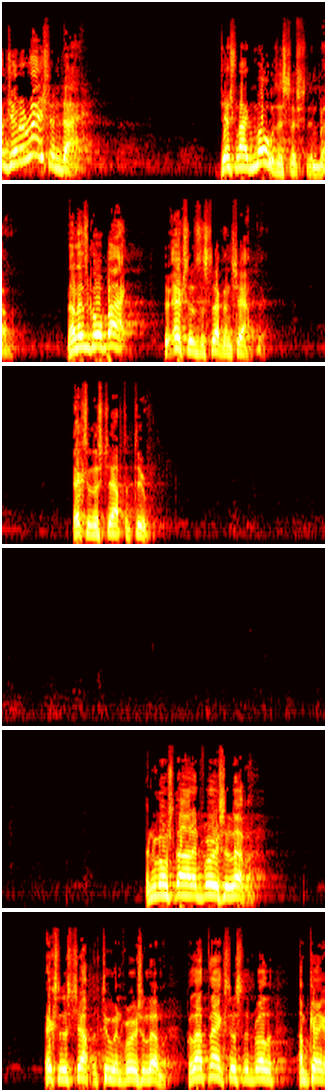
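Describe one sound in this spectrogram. An elderly man speaks with feeling through a microphone, pausing often.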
